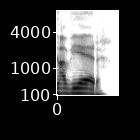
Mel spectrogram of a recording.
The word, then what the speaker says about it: Javier: Do you want to Javier? Would you say it? Javier. Do you pronounce the Javier? Javier. Roll the R.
